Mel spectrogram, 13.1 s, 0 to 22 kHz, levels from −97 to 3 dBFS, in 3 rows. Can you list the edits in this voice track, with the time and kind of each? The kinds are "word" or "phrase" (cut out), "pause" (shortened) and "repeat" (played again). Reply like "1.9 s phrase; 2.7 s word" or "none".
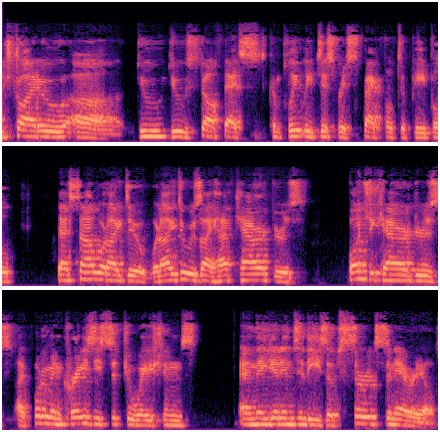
1.3 s word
